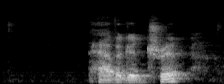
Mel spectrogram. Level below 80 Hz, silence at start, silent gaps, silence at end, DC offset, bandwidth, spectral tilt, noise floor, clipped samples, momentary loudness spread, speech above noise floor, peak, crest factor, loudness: -60 dBFS; 0.9 s; none; 0.3 s; under 0.1%; 9.2 kHz; -6 dB/octave; -66 dBFS; under 0.1%; 14 LU; 49 dB; -2 dBFS; 18 dB; -17 LUFS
